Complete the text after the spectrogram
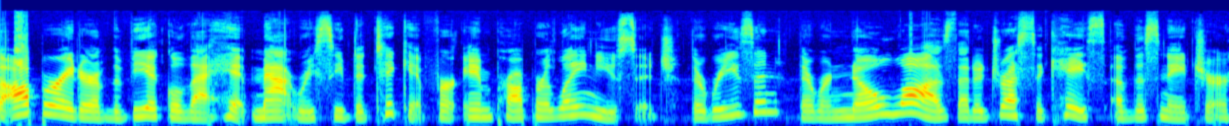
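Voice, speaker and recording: A woman speaks at a fairly quick pace with hardly any pauses, in a normal speaking voice at medium pitch and with lively intonation. The recording is very clean, with a silent background and a dry, close sound with no echo. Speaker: broadcast journalist, TV news reporter. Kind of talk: TV news reporting, stand-ups and voiceover packages.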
